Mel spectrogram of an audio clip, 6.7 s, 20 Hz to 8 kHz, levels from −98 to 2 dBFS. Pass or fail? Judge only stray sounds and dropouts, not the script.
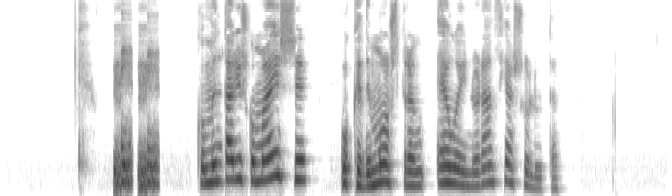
fail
